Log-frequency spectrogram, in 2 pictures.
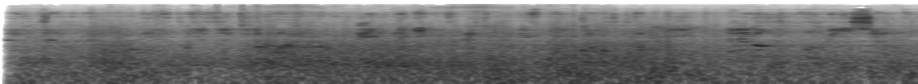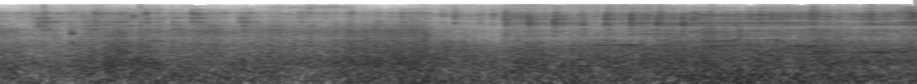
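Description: Wind blusters across the microphone outdoors.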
